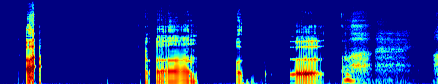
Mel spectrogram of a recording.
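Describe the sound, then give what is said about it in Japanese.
A series of loud burps with pauses between them: a sharp short one, then a long resonant croaking belch, followed by several shorter and fainter ones. “なんでゲップするのかって？しないと気持ち悪くなっちゃうんだよね。”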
